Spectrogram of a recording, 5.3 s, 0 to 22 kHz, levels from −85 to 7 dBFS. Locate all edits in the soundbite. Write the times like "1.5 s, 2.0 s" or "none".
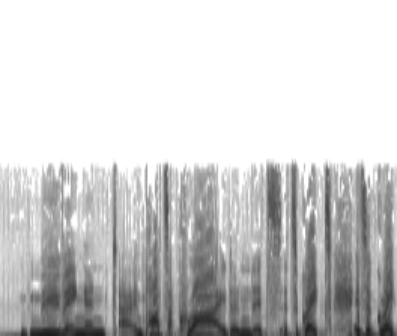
none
